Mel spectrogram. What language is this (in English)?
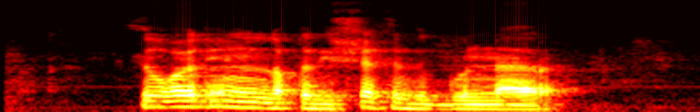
Kabyle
